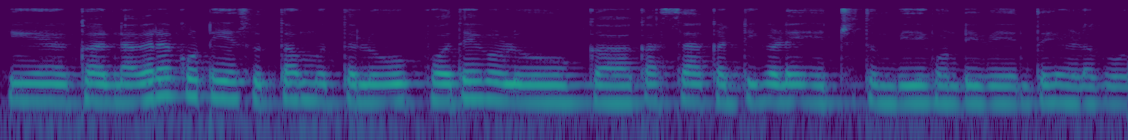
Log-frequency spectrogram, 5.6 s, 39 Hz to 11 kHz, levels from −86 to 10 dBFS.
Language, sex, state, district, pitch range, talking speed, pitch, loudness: Kannada, female, Karnataka, Gulbarga, 175-190 Hz, 105 wpm, 185 Hz, -42 LUFS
